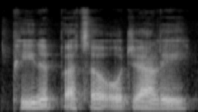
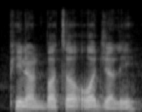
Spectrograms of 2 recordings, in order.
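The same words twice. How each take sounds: First: It is said in a Welsh English accent. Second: It is said in a Trinidadian English accent.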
